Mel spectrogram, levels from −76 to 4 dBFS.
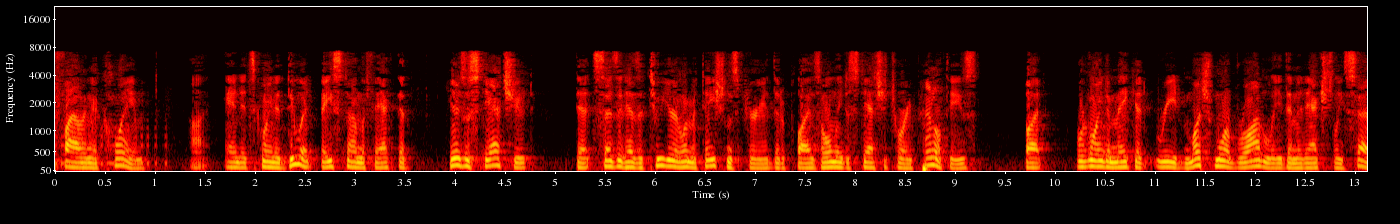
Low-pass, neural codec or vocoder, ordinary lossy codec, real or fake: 7.2 kHz; none; MP3, 48 kbps; real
